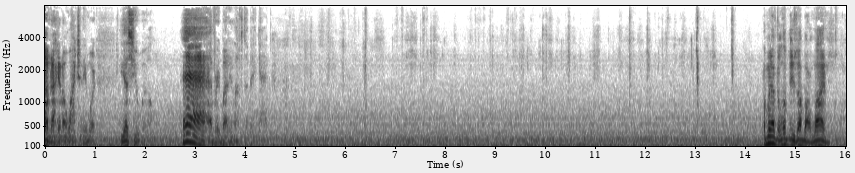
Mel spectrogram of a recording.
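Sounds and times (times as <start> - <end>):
man chewing food: 4.4 - 14.7, 15.6 - 16.0.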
